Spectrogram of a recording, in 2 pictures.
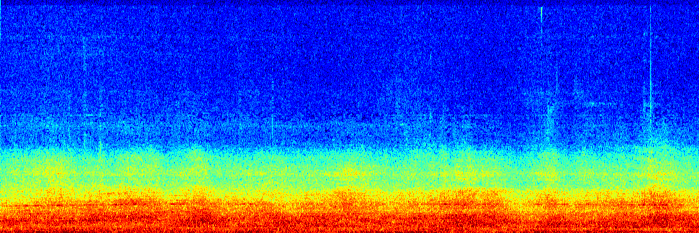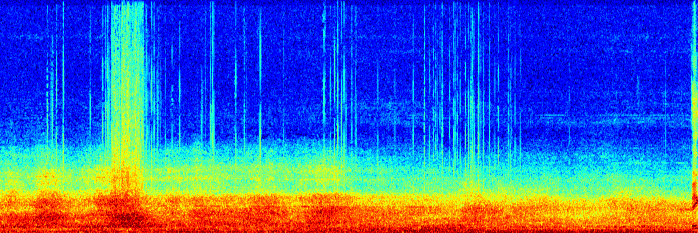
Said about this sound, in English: looks like we have what appears to be an American Airlines landing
